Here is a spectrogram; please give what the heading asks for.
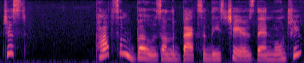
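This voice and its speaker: A woman's voice: medium pitch, very animated, unhurried, no room sound. A woman voicing a fussy, bossy fairy godmother in an audiobook, squealing and chiding as she talks. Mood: fussy, disapproving. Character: fussy, prim, bossy fairy godmother, easily vexed sister. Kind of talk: audiobook character voice.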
